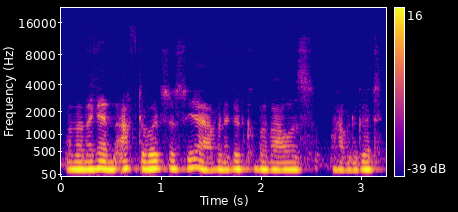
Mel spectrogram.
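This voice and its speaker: A man's voice: medium pitch, level tone, very fast, mellow, slight background noise. Sniffly, chatty man. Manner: chatty, repeats himself, laughs easily. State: sniffly with a cold. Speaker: livestream host. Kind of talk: casual chat with live chat viewers.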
